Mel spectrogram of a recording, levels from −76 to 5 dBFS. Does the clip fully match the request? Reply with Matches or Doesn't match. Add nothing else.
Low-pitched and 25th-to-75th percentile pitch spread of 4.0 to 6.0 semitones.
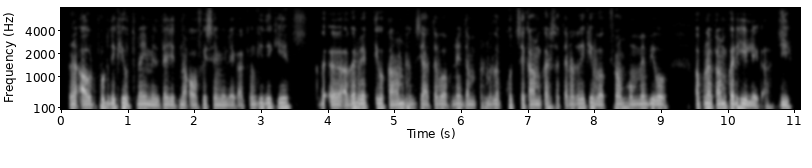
Doesn't match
